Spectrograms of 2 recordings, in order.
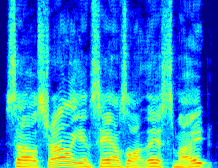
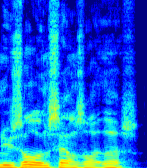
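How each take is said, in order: First: Nasal Australian accent, pitched up and loud. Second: New Zealand accent with a barely moving jaw. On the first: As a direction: push the Australian accent through the nose. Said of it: "in Australia, you use the nasal passages more". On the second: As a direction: keep the jaw tight, New Zealand style. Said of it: "you don't move the jaw as much". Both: Shown as a demonstration.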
